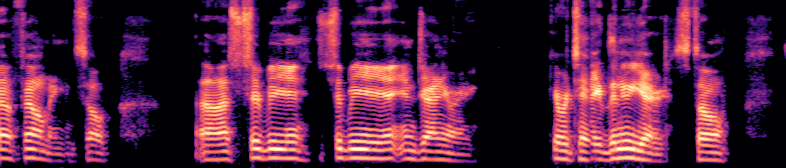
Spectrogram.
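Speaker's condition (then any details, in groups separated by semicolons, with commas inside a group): Cerebral palsy; power wheelchair since childhood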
